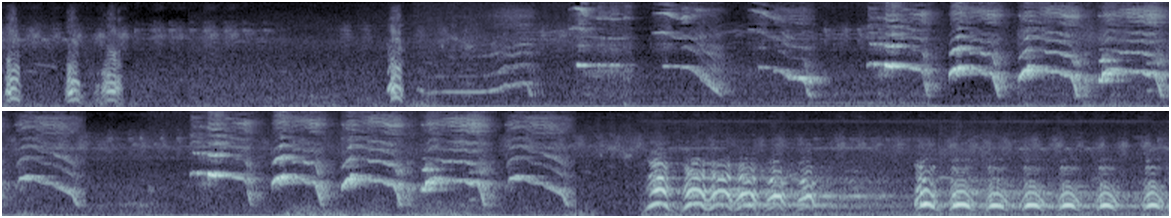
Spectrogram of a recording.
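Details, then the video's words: Golden Retriever puppies playing and running in a green meadow outdoors: a run of high, bending whines and yelps, each one sliding up then down, repeating rapidly, then a burst of quick, clipped yaps close together near the end. "Adorable Golden Puppies Playing Outdoors | Relaxing Dog Sounds"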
